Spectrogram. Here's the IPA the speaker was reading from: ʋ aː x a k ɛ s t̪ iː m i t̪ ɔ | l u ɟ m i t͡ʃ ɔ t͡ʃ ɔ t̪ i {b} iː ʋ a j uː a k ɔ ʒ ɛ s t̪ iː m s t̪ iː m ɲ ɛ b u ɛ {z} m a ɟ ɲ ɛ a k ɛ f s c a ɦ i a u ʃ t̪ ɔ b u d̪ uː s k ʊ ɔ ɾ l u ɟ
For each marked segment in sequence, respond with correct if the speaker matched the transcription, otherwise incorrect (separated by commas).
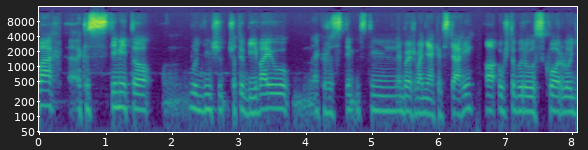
correct, incorrect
